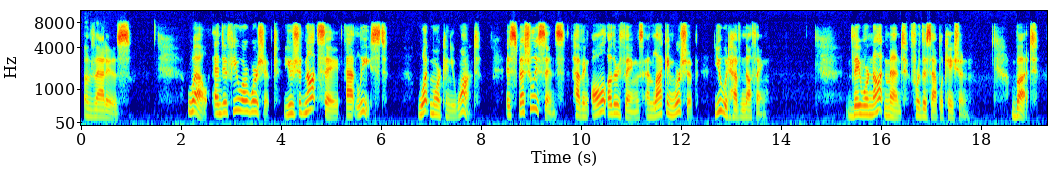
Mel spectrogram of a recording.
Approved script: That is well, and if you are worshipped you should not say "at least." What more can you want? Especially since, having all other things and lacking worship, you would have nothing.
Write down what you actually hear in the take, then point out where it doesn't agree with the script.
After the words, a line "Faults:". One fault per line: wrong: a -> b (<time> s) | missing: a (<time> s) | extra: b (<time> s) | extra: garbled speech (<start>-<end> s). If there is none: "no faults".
That is well, and if you are worshipped you should not say "at least." What more can you want? Especially since, having all other things and lacking worship, you would have nothing. They were not meant for this application, but
Faults:
extra: They were not meant for this application but (15.3 s)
